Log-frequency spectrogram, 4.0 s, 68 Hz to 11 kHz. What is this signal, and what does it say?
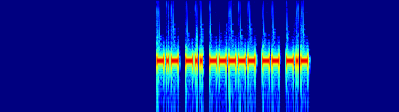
Morse code, heard as a keyed tone, about 50 wpm, 700 Hz. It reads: KD0MK
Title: USA Call Signs - 5 Characters - 50wpm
